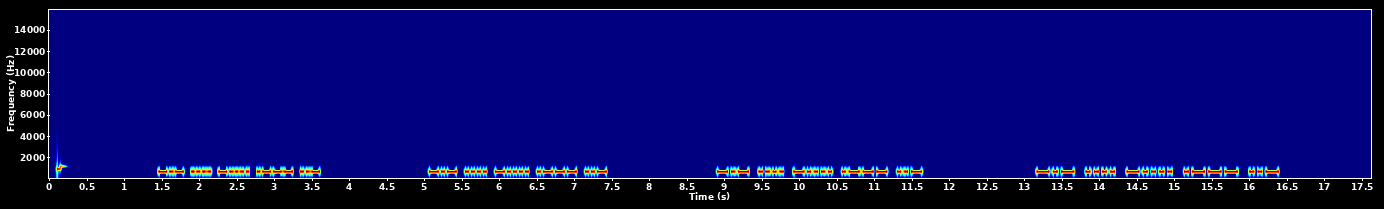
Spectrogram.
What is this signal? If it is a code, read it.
Morse code, heard as a keyed tone, about 27 wpm, 700 Hz. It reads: KH6JU KH6JU KH6JU KH6JU
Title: Speed Racing - USA 2x2 Call Signs 22wpm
